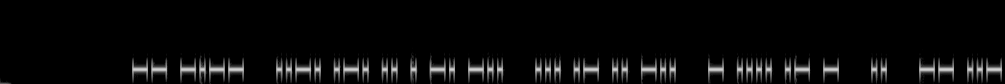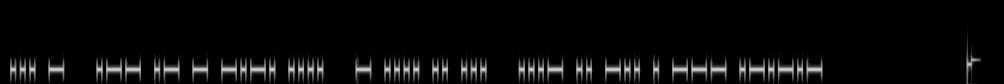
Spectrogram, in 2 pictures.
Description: Morse code, heard as a keyed tone, about 25 wpm, 700 Hz. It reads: MY FRIEND SAID THAT I MUST WATCH THIS VIDEO.
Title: Sentences from Top 1000 Words - Review Part 4 - 25wpm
